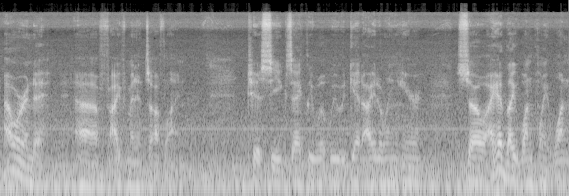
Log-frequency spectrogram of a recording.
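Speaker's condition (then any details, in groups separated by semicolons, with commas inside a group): No condition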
